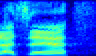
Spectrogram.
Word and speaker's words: Isai: Isai is how you would pronounce that, but it's just Isaiah is just kind of what he's called, and it sounds like it's this thing that it's not.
